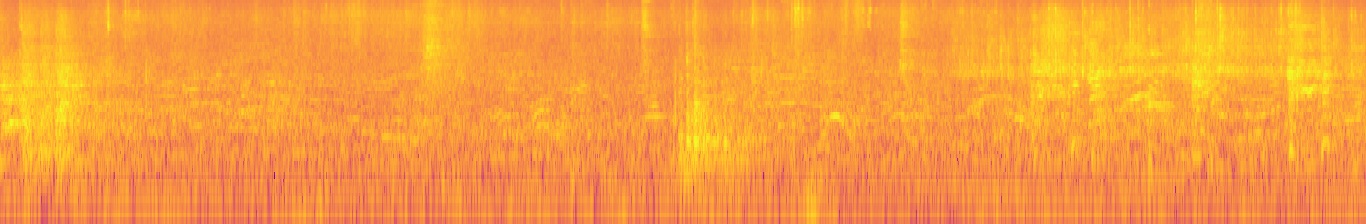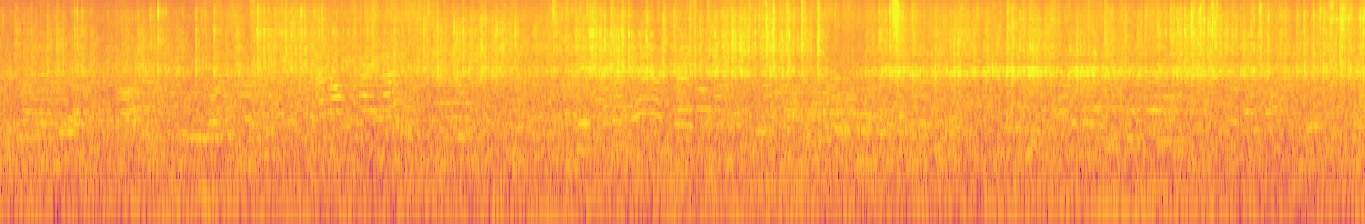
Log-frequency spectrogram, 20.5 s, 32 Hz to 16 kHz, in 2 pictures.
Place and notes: place du marché, arceaux vélos, Aix-les-Bains, France - Jour de marché
Toute l'animation d'un jour de marché ZoomH4Npro posé sur la selle du vélo attaché à son arceau, un peu à l'écart des étalages.
Auvergne-Rhône-Alpes, France métropolitaine, France, 29 January 2022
